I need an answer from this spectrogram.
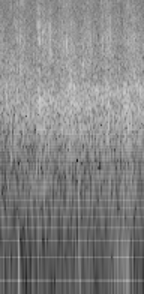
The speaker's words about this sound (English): Somebody give the Lord a big round of applause today. Amen.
